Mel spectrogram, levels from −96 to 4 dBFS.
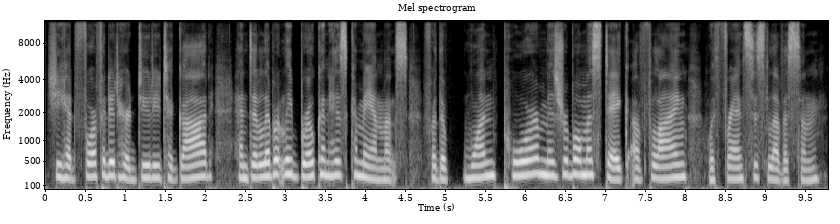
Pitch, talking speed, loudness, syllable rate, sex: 220 Hz, 140 wpm, -17 LUFS, 5.0 syllables/s, female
